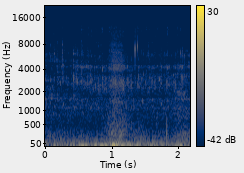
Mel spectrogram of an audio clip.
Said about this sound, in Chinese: 不就是一条小溪吗？我自己也能趟过去。得先把鞋脱了，不然等过去，裤脚都湿透了。这水好凉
